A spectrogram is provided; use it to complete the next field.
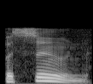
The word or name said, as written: bassoon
